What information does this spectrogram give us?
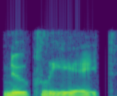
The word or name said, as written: nucleate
